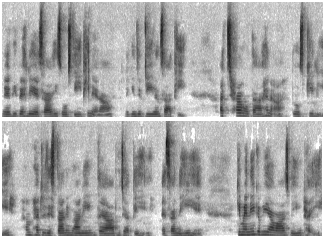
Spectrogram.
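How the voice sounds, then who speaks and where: A woman voicing a gentle, patient young married woman who likes to tease her friend. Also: mid-range voice, steady tone, unhurried, husky. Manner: gentle, teasing.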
